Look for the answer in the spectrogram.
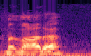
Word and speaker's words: Malvta: So I went with Isaac Malata. – Okay. – And that's spelled Malvta. It's Malata is the Choctaw word for lightning, actually.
